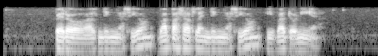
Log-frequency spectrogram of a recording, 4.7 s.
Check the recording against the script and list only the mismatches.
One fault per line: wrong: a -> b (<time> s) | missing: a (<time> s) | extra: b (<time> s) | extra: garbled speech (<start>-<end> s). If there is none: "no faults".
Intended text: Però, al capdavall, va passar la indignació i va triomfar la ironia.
wrong: capdavall -> indignació (1.3 s)
missing: triomfar la (3.6 s)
